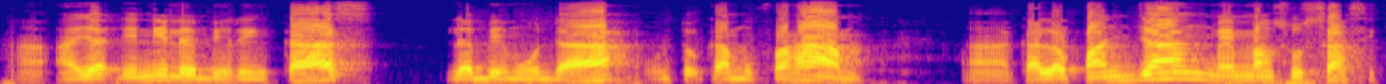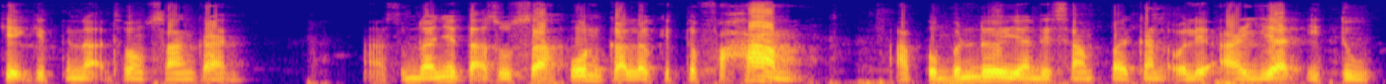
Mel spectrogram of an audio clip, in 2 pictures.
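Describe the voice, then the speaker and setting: A man's voice: medium pitch, expressive, normal speed. Patient Malaysian Malay man teaching, lo-fi. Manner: patient, coaxing, fills with "ha". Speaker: primary school teacher. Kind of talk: video grammar lesson. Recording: dull lo-fi audio.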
